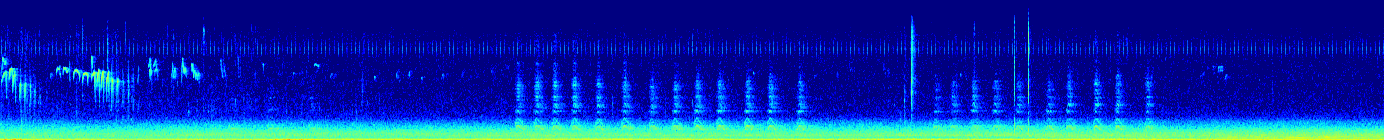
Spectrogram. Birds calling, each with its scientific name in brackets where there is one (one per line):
American Crow (Corvus brachyrhynchos)
Golden-crowned Kinglet (Regulus satrapa)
